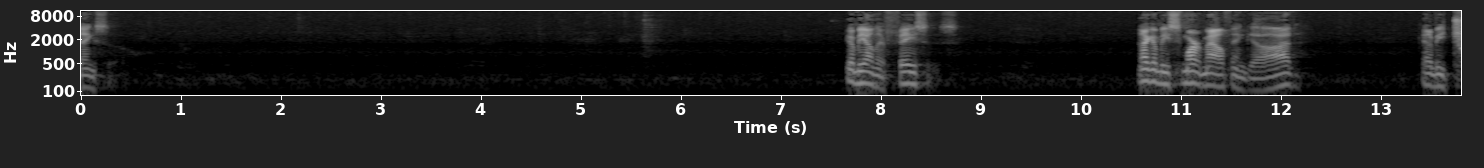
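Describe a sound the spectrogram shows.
A middle-aged man speaks slowly and deliberately into a microphone, with long pauses.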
